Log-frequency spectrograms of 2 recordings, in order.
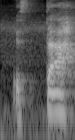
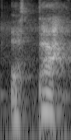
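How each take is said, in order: Both takes have the same delivery.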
